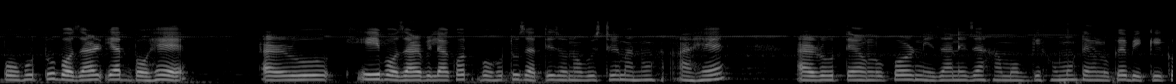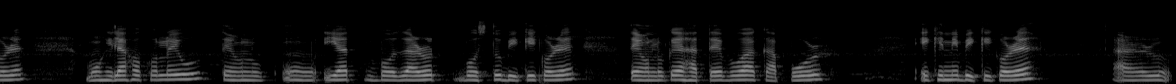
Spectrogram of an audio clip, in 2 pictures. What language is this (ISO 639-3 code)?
asm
